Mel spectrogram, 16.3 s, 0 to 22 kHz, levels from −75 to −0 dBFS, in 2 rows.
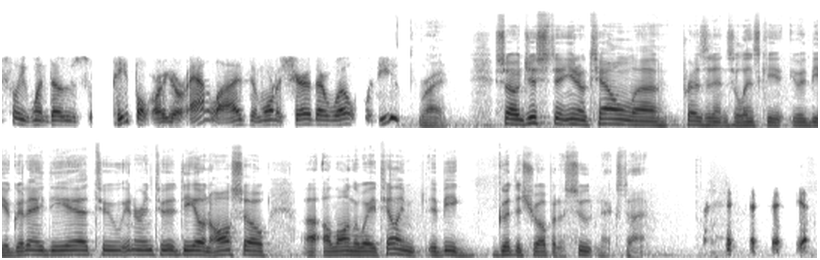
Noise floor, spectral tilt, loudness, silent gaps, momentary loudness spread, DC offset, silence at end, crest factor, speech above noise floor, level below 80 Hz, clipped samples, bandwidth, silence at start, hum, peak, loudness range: -43 dBFS; -5.5 dB/octave; -21 LUFS; none; 10 LU; under 0.1%; 0.1 s; 14 dB; 22 dB; -52 dBFS; under 0.1%; 15.5 kHz; 0 s; none; -6 dBFS; 4 LU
